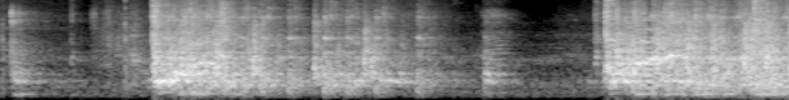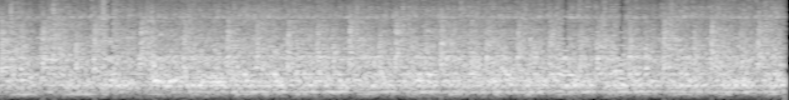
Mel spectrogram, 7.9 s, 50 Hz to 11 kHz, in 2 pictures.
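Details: Old generator, stored about 10 years, after a stuck carburetor float was freed by tapping to stop a gas leak; first start: a couple of rope pulls, then the small engine catches and settles into a steady, even run; normal running.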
